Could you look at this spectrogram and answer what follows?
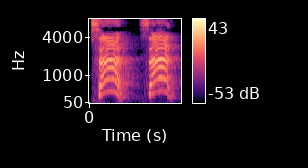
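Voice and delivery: high, slow, drawn-out call; stretched-out heckling call. Acted. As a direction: pester him with long, teasing shouts. Heckler calls out to passenger.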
